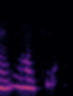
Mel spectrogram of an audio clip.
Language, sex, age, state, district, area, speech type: Malayalam, female, 18-30, Kerala, Idukki, rural, conversation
